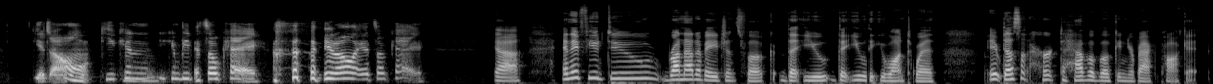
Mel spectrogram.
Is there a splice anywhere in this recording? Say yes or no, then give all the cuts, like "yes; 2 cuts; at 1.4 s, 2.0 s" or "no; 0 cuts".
yes; 6 cuts; at 1.0 s, 1.9 s, 7.4 s, 8.7 s, 9.1 s, 10.0 s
